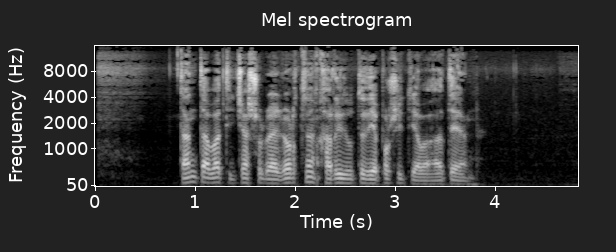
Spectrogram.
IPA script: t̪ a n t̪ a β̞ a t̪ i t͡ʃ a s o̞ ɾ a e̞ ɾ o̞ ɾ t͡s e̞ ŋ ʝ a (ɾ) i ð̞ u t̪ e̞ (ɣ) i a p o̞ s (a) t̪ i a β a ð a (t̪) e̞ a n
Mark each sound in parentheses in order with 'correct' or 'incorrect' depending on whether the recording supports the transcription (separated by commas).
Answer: incorrect, incorrect, incorrect, correct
